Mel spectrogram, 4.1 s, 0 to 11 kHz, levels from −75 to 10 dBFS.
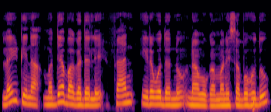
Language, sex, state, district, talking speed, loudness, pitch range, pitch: Kannada, male, Karnataka, Bangalore, 90 wpm, -16 LUFS, 145-180 Hz, 155 Hz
